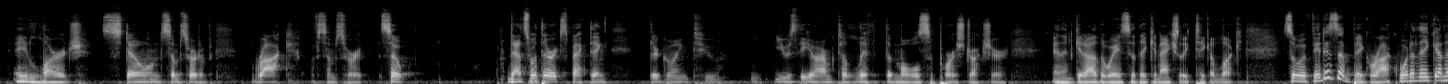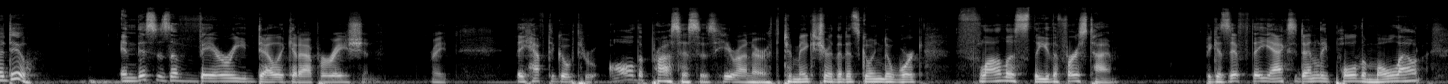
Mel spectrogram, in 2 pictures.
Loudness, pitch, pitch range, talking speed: -21 LUFS, 110 Hz, 100-130 Hz, 195 wpm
